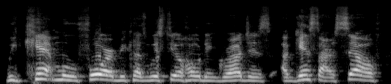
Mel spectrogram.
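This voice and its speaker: High-voiced man in his forties hosting. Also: normal speed, a little mellow. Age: 40s. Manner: rambling, heavy on "you know". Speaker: podcast host. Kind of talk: casual interview chat.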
